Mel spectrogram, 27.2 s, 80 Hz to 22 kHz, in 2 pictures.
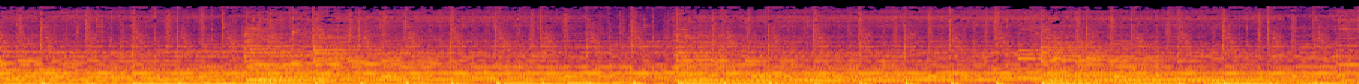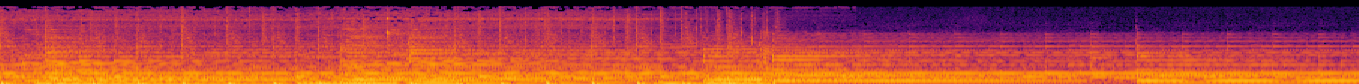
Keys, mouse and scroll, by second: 0.2 shift+middle click, 0.8-1.3 scroll down 4, 1.3 shift+middle click, 3.3 shift+middle click, 6.1 shift+middle click, 7.2 shift+middle click, 7.3-8.2 scroll up 4, 7.8 shift+middle click, 8.7 middle click, 10.2 right click, 10.9 right click, 11.3 alt+shift+right click, 11.4 alt+shift+right click, 12.4 click, 14.1 middle click, 14.4 scroll down 1, 15.4 scroll down 3, 15.7 shift+middle click, 16.4 a, 17.4 u, 21.4 click, 22.8 middle click, 23.2 scroll down 2, 23.7 middle click, 24.6-26.2 scroll down 5, 25.0 middle click.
